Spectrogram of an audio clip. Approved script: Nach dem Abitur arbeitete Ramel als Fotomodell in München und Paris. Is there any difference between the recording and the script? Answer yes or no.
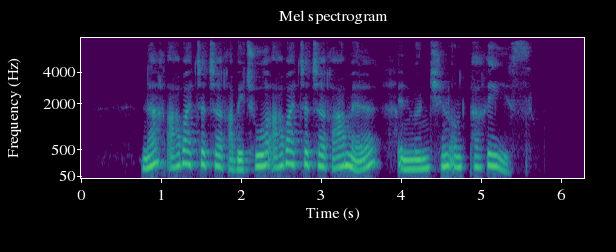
yes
